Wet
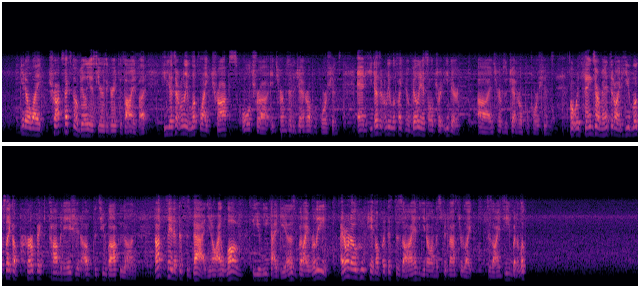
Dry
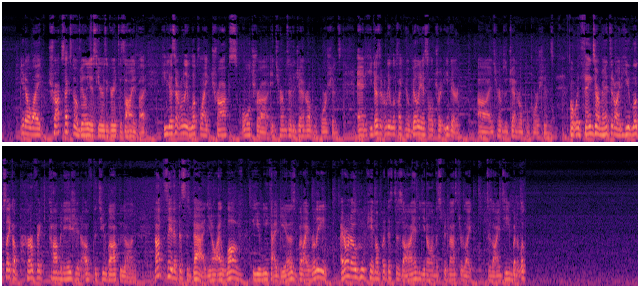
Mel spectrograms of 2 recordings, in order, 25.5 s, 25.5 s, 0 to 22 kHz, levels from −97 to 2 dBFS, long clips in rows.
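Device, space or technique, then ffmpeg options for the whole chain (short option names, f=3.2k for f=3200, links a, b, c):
musical greeting card: -filter_complex "[0:a]aresample=11025,aresample=44100,highpass=f=610:w=0.5412,highpass=f=610:w=1.3066,equalizer=f=3.2k:t=o:w=0.29:g=9.5,asettb=1/sr,asplit=3[a][b][c];[a]atrim=end=4.584[d];[b]atrim=start=4.58:end=5.59,asetpts=PTS-STARTPTS,afade=t=in:d=0.004:c=qsin,afade=t=out:st=1.006:d=0.004:c=qsin,highpass=f=200:w=0.5412,highpass=f=200:w=1.3066[e];[c]atrim=start=5.586[f];[d][e]acrossfade=d=0.004:c1=hsin:c2=qsin[g];[g][f]acrossfade=d=0.004:c1=qsin:c2=hsin"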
